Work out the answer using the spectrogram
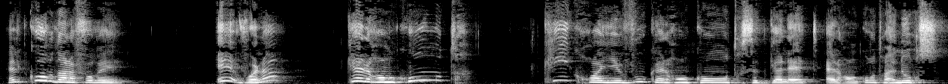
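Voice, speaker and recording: A woman telling a children's story in an expressive, playful way, sometimes asking the listener questions. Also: fairly high pitch.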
